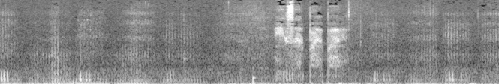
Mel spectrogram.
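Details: Cat purring under a brush, low throbbing rumble continuing throughout, interrupted by quiet whispering and a hissy brushing burst in the middle.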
